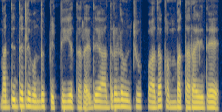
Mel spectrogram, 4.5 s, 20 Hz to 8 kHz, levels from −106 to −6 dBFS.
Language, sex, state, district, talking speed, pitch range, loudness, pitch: Kannada, female, Karnataka, Bangalore, 150 wpm, 150-170 Hz, -16 LUFS, 160 Hz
